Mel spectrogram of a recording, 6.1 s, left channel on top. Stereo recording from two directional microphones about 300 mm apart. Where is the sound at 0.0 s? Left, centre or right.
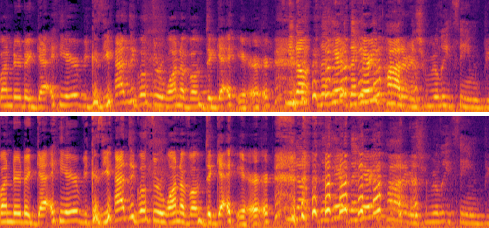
Right.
